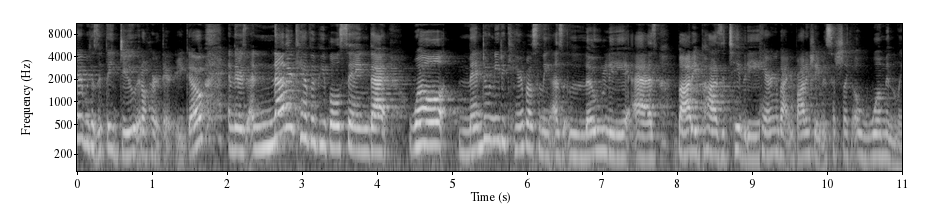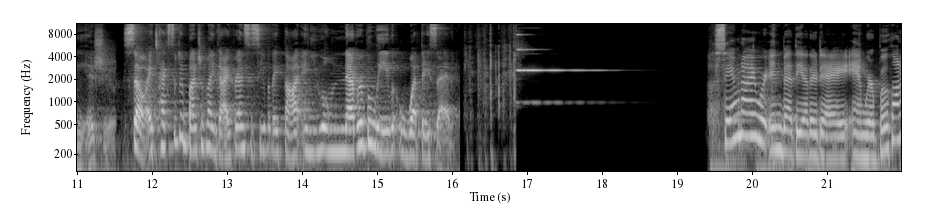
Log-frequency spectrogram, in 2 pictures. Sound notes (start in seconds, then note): 16.1 keyboard typing clicking; 16.8 bell chiming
